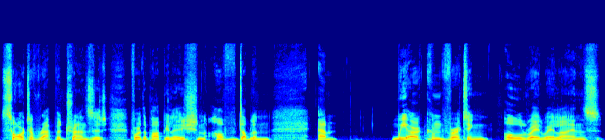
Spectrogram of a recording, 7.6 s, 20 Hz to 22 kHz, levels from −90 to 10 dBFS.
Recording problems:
uneven, jittery; strongly; from 0.5 to 6.5 s

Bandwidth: 15 kHz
